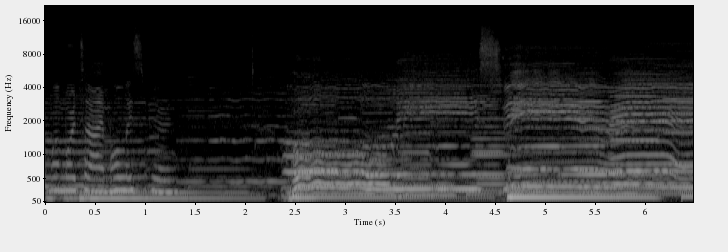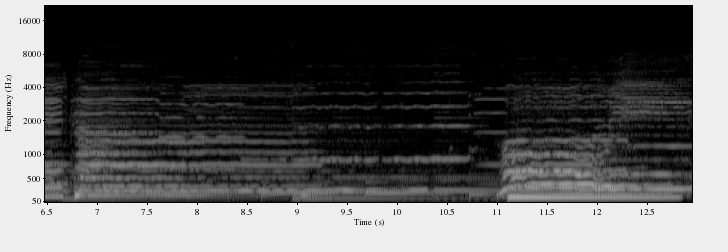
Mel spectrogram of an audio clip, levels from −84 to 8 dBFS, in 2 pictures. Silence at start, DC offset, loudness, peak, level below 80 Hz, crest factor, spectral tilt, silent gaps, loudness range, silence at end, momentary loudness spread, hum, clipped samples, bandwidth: 0 s; under 0.1%; -35 LUFS; -18 dBFS; -70 dBFS; 16 dB; -7.5 dB/octave; none; 7 LU; 0 s; 14 LU; none; under 0.1%; 10.5 kHz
